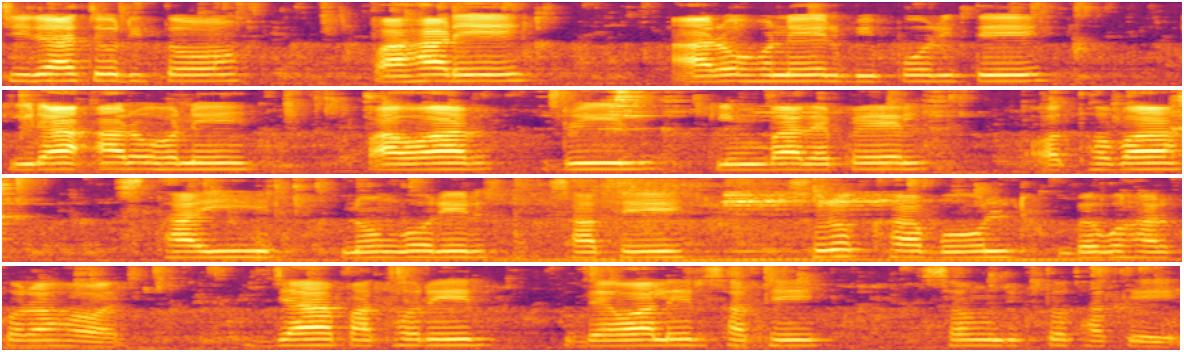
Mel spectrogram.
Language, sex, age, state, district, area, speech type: Bengali, female, 30-45, West Bengal, Uttar Dinajpur, rural, read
